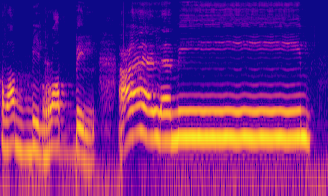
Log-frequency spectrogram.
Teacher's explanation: রব্বিল র মোটা রব্বিল আলামিন, আ চাপ দিয়ে পড়তে হবে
